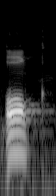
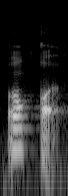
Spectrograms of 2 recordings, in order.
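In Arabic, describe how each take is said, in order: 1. القاف الأخيرة تُوقف دون أي ارتداد. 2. القاف الأخيرة فيها ارتداد خفيف وصدى. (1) "نمیگیم عق" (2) "اینجا قلقله میشه"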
